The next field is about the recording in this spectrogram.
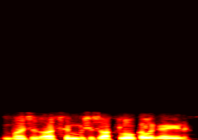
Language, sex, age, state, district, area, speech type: Kashmiri, male, 18-30, Jammu and Kashmir, Ganderbal, rural, conversation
